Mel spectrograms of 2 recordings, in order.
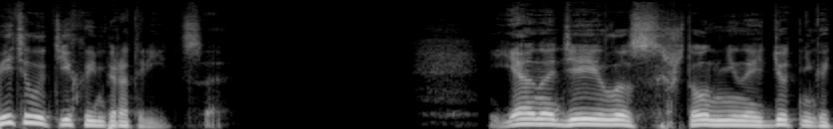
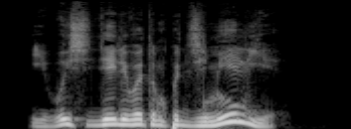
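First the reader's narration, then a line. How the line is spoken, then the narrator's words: Plain question. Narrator (Russian): спросила Алиса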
